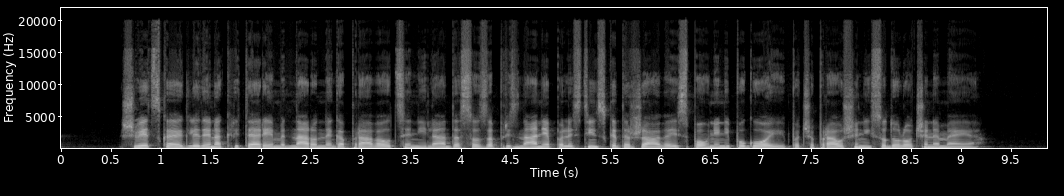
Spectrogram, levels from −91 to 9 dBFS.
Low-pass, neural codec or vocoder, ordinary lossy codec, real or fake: 19.8 kHz; none; Opus, 32 kbps; real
